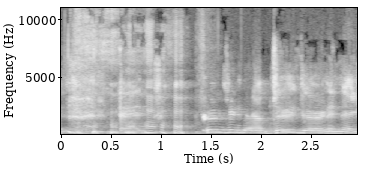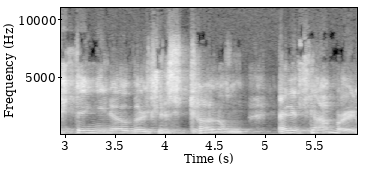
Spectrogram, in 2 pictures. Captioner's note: laughter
